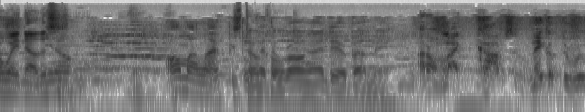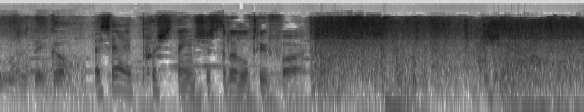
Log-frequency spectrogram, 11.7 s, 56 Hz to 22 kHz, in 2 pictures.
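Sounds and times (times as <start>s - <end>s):
speech: 0.0s - 10.0s
clattering debris: 9.0s - 11.6s
glass shattering: 9.0s - 11.6s
man thrown through a glass window during a fight: 9.0s - 11.6s.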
